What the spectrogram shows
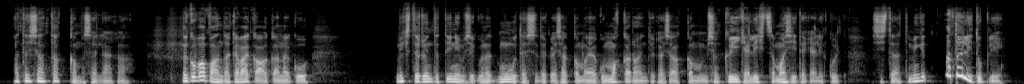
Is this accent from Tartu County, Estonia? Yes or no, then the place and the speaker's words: no; Jüri, Harju County, Estonia; ma tulen Tallinna lähedalt hetkel. Äh, aga ma nimetan ennast tallinlaseks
